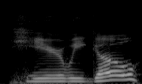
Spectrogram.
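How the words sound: It is said in a doubtful, questioning tone. The speaker doubts themselves. "It's a question. you're questioning yourself"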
